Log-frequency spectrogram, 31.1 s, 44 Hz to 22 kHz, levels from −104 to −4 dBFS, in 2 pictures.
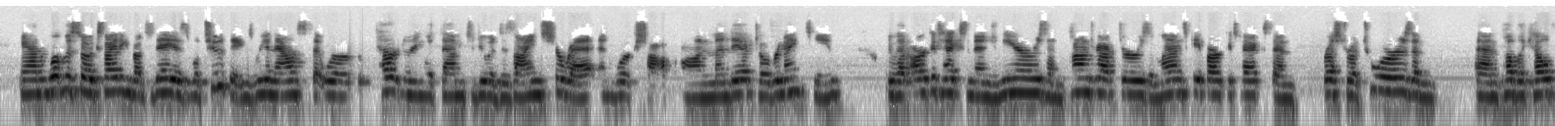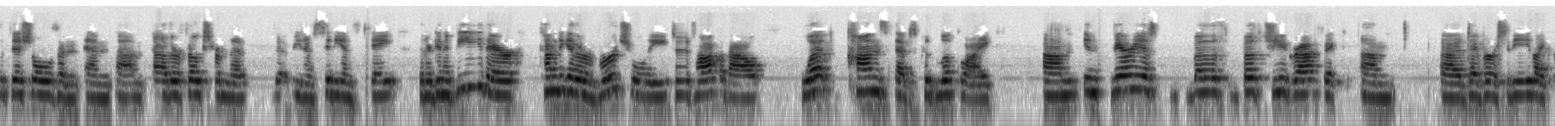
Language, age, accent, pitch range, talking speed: English, 40-59, American, 190-220 Hz, 165 wpm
